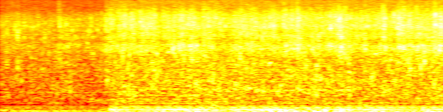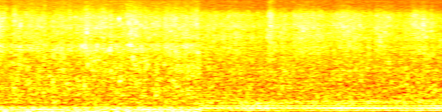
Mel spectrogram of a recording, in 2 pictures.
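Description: Steady low hum of the catamaran's engine under wind and rushing water; the hum jumps to a higher pitch about five seconds in.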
